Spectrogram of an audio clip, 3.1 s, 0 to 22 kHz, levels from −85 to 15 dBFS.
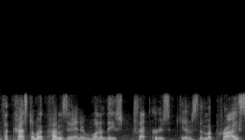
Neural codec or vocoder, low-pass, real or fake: codec, 24 kHz, 1.5 kbps, HILCodec; 7.2 kHz; fake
